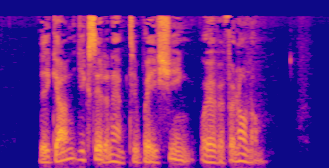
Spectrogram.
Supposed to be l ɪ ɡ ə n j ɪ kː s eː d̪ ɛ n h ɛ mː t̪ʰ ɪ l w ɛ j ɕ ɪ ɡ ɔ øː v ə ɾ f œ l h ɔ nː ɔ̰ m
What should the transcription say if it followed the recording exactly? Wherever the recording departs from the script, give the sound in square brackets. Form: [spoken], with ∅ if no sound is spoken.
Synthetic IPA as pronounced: l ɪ ɡ [a] n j ɪ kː s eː d̪ [a] n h ɛ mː t̪ʰ ɪ l w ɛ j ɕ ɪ [ŋ] ɔ øː v ə ɾ f œ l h ɔ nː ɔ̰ m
